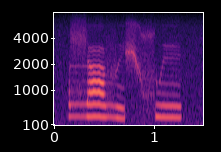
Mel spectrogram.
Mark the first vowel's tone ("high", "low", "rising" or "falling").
high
